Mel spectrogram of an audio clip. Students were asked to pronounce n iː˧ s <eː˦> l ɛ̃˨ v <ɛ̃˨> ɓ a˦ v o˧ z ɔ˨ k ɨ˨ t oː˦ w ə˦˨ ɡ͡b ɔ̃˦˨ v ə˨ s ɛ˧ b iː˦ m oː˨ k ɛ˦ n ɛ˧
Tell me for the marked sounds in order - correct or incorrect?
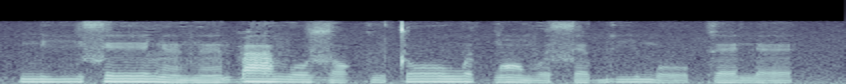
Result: correct, incorrect

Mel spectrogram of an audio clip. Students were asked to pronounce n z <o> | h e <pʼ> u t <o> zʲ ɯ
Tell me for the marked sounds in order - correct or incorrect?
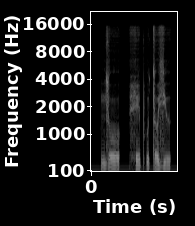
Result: correct, correct, incorrect

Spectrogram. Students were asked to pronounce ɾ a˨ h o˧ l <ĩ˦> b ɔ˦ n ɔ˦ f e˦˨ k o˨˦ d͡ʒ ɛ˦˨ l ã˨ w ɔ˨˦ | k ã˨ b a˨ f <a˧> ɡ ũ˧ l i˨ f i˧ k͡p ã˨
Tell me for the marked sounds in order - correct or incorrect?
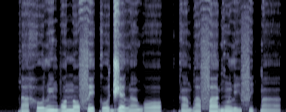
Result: correct, correct

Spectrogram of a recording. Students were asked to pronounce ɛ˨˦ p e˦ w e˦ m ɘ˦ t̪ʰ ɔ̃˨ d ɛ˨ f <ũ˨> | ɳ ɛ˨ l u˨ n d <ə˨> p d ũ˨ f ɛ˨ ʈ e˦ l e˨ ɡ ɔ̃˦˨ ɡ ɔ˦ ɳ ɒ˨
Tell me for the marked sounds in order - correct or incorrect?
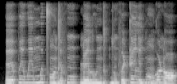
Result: incorrect, correct

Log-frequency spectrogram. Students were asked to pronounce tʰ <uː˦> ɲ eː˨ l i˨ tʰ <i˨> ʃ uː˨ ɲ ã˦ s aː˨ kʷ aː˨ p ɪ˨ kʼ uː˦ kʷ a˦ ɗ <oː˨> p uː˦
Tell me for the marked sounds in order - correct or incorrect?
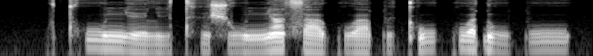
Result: correct, incorrect, incorrect

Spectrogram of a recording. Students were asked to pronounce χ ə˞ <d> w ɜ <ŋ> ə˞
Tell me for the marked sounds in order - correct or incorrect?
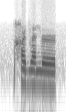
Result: correct, correct

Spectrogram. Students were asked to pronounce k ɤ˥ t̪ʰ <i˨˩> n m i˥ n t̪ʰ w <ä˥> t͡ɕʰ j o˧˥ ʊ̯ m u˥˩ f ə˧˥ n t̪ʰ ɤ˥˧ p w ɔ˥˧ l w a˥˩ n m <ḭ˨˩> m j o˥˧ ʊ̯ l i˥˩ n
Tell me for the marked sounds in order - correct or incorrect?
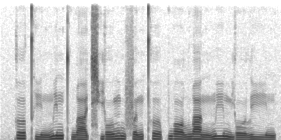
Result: correct, incorrect, incorrect

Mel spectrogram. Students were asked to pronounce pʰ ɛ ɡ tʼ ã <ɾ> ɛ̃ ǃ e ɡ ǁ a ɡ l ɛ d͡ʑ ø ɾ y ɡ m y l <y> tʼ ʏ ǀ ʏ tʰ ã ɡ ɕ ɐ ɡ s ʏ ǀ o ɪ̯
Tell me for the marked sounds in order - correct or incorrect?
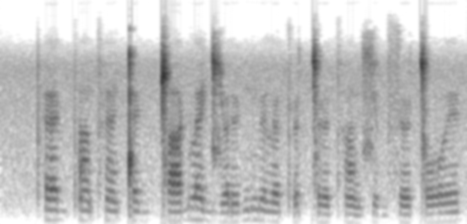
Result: incorrect, incorrect

